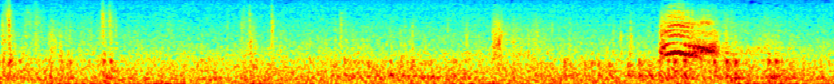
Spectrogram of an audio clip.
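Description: A crow caws once, faint and distant, in the dark ambience of the game Limbo, with a soft hiss of wind beneath and a few fainter calls around it.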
